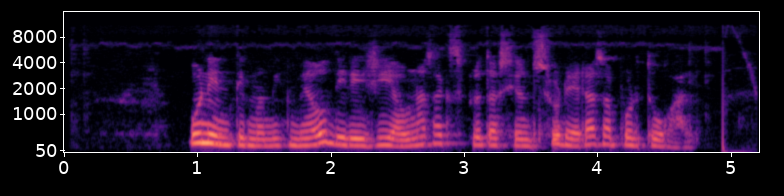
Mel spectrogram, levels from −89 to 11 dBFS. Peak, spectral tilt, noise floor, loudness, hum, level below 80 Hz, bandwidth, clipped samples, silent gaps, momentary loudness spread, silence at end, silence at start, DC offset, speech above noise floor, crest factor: -6 dBFS; -7 dB/octave; -61 dBFS; -23 LUFS; none; -68 dBFS; 10 kHz; under 0.1%; none; 14 LU; 0.5 s; 0.95 s; under 0.1%; 38 dB; 18 dB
